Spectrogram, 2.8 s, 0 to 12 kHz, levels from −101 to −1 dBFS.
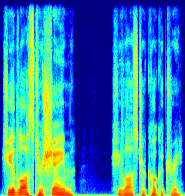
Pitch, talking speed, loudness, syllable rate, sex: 105 Hz, 195 wpm, -19 LUFS, 5.5 syllables/s, male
